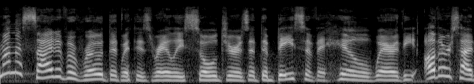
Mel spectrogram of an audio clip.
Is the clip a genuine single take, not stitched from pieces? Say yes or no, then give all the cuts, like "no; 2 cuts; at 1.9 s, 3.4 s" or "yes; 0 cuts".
no; 1 cut; at 1.2 s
